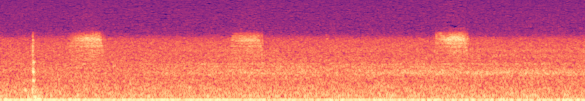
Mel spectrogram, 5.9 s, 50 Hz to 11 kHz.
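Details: Owl at a nest, recorded by a live camera at 4:21 AM on 24 February 2016 during a mouse delivery and feeding; three short, harsh, high bursts about 1.5 seconds apart over a steady low electrical hum.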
